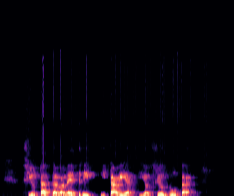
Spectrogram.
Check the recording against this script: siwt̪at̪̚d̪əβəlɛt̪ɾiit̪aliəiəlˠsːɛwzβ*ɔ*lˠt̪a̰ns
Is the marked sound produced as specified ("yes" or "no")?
no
